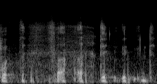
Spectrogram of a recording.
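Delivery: whispered mock shock. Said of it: "He's like".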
